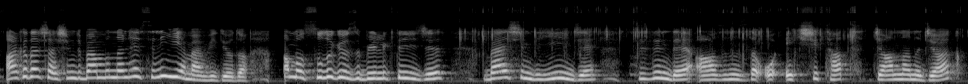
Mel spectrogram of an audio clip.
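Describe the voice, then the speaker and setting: A woman in her thirties talking casually to camera in a chatty, expressive way, showing off nostalgic things. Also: sits high, lo-fi sound. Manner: chatty and expressive, with frequent exclamations. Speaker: vlogger.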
